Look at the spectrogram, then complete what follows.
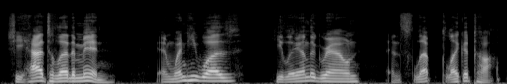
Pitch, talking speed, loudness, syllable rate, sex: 140 Hz, 235 wpm, -21 LUFS, 5.0 syllables/s, male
